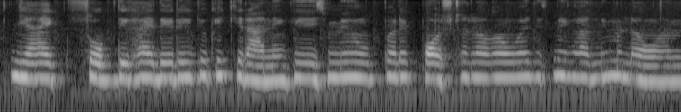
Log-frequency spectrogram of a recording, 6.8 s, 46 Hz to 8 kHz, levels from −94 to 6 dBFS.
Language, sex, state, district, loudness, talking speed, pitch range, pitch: Hindi, female, Jharkhand, Sahebganj, -34 LUFS, 220 wpm, 215-230 Hz, 225 Hz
